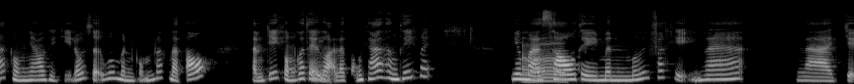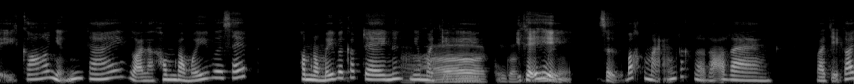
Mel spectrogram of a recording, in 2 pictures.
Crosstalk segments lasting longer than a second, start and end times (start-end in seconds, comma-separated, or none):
12.5-14.1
